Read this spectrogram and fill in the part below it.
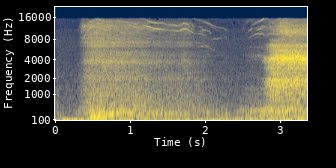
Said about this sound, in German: Nachdem wir ausgeatmet haben, machen wir eine kleine Pause, bis der Atemhunger wieder eintritt, und dann atmen wir durch die Nase wieder ein,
